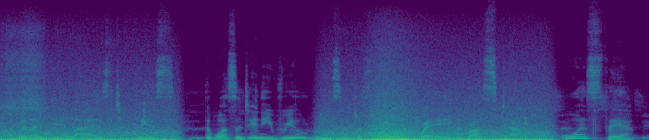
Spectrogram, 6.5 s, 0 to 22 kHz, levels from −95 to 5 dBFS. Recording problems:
wind noise on the microphone; heavy; until 2 s and from 3 to 5.5 s; 2 dB above the speech
voice in the background; noticeable; throughout; 20 dB below the speech

